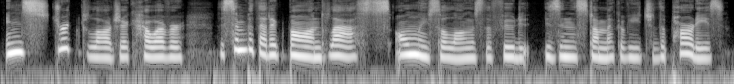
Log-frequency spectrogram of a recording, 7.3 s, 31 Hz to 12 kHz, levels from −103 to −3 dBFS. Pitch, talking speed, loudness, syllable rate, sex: 230 Hz, 190 wpm, -18 LUFS, 4.8 syllables/s, female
